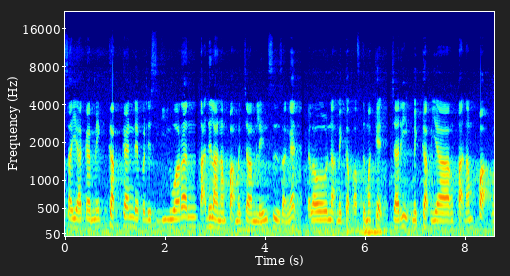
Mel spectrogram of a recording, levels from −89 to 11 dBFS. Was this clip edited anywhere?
no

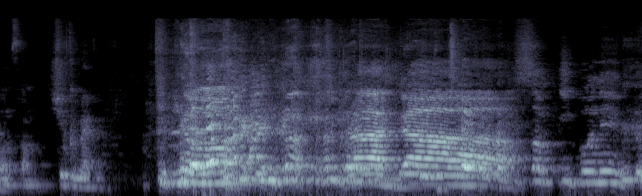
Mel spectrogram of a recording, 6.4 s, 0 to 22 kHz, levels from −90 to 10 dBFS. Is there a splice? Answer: no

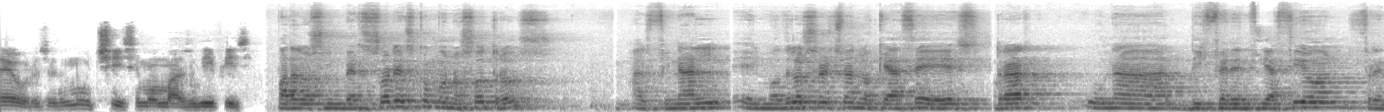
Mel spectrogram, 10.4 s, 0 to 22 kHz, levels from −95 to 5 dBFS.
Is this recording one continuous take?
no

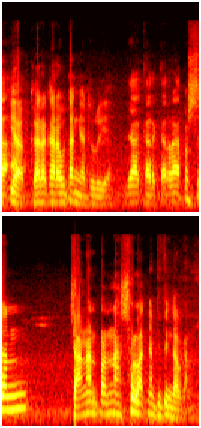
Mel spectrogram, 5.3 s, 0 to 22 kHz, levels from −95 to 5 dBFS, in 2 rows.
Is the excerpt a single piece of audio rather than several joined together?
no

